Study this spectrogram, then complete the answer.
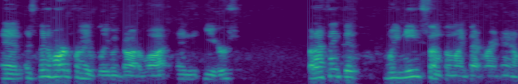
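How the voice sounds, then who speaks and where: With very wide swings in pitch, a man talks at a moderate speed in a somewhat breathy voice that sits fairly high. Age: 40s. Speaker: interviewer. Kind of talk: casual chat.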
